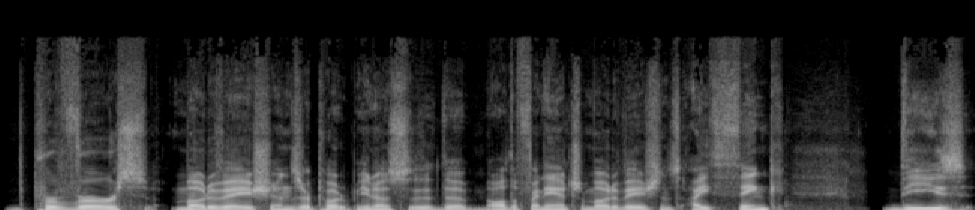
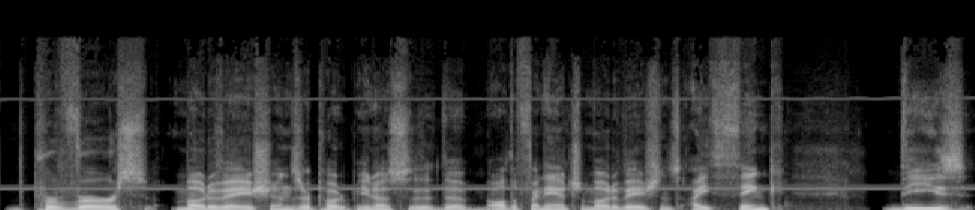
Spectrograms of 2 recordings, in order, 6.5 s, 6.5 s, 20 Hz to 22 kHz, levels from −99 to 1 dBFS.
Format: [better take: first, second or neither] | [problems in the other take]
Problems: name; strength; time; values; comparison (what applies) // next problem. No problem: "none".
first | high-pitched whine; faint; throughout; 2.5 kHz, 25 dB below the speech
